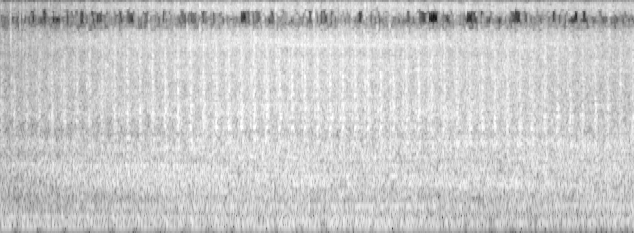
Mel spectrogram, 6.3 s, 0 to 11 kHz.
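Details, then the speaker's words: Boat-tail Buick Riviera V8 at first start; fast light ticking about four per second over a rough idle. The owner suspects a loose lifter, unconfirmed, and plans to check the oil. "and it sounds like a loose lifter or something like that to me a little tick"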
